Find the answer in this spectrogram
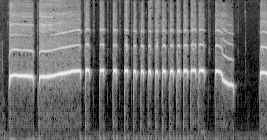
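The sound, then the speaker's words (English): A bamboo bird whistle mimics a song sparrow: two held notes, then a quick run of about a dozen short chirps, ending on a longer downward-sliding note, clear and close with no talking. “In this show, we use a bamboo bird whistle to demonstrate variations in the song of a single song sparrow.”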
